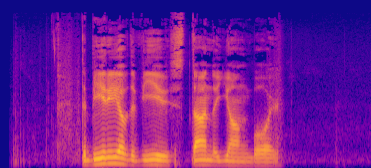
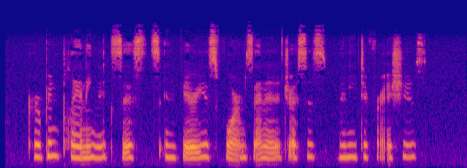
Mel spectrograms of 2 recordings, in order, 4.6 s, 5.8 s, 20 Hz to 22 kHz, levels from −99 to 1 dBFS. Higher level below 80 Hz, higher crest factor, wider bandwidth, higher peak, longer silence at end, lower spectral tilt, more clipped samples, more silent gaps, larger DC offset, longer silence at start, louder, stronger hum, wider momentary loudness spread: first, -66 dBFS vs under -90 dBFS; about the same, 20 dB vs 16 dB; first, 16 kHz vs 12 kHz; first, -2 dBFS vs -14 dBFS; first, 1.15 s vs 0.55 s; first, -4 dB/octave vs -1 dB/octave; neither; neither; neither; first, 0.7 s vs 0.45 s; first, -20 LUFS vs -29 LUFS; neither; first, 13 LU vs 7 LU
